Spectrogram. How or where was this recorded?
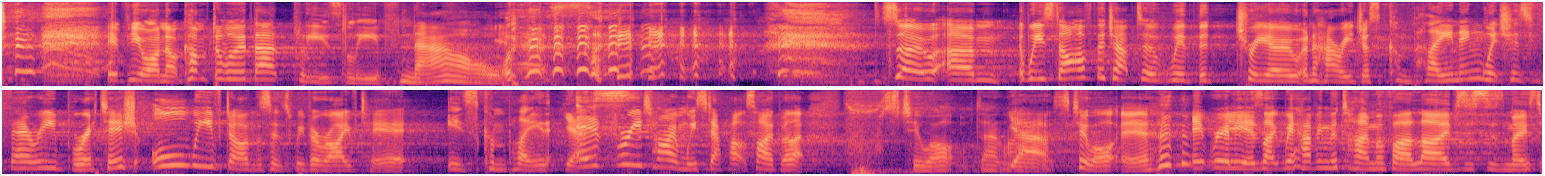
live audience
